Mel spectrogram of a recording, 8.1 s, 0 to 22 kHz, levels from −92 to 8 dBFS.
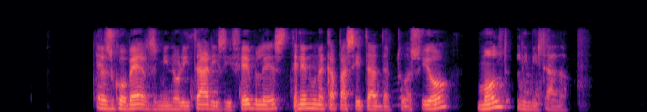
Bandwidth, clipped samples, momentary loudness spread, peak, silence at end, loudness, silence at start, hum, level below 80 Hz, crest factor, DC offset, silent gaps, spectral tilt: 8.2 kHz; under 0.1%; 11 LU; -2 dBFS; 1 s; -20 LUFS; 1.2 s; none; -58 dBFS; 20 dB; under 0.1%; 5.83-5.97 s; -4.5 dB/octave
